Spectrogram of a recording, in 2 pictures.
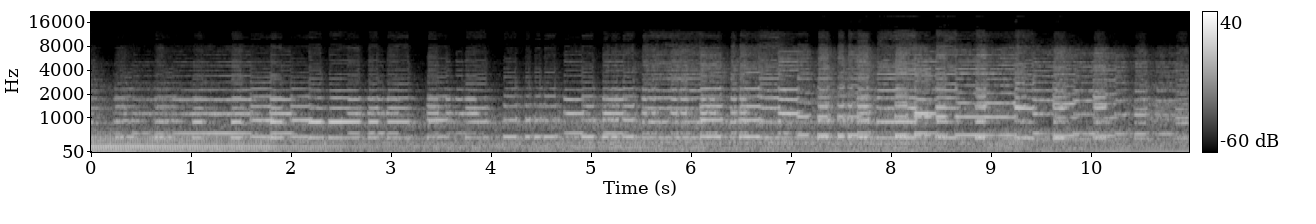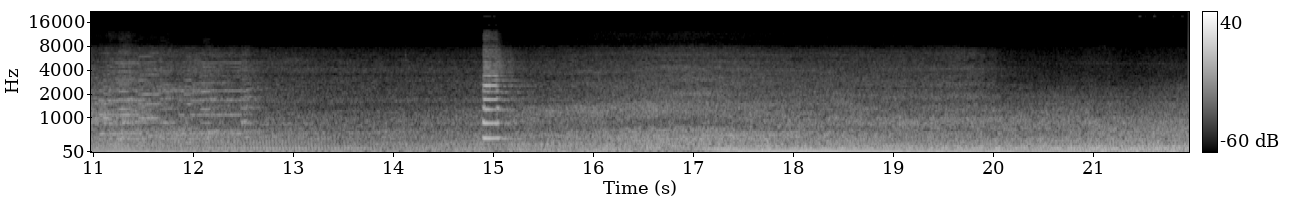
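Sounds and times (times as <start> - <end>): musical bus horn tune: 0.0 - 13.0, 14.9 - 15.4
low engine hum: 0.0 - 21.9.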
